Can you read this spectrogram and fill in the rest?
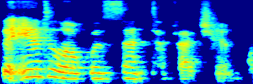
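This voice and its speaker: Bright-voiced woman teacher reading aloud. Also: a little high, moderate pace, low-quality recording. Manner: encouraging, explaining to young students. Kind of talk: children's read-aloud and lesson.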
